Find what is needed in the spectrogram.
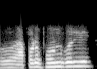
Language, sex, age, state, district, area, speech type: Odia, female, 45-60, Odisha, Angul, rural, conversation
